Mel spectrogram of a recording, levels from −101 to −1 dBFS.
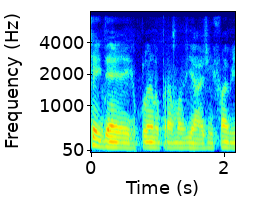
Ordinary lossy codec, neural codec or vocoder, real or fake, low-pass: none; codec, 44.1 kHz, 7.8 kbps, DAC; fake; 7.2 kHz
